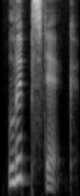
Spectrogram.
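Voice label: "lipstick", English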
